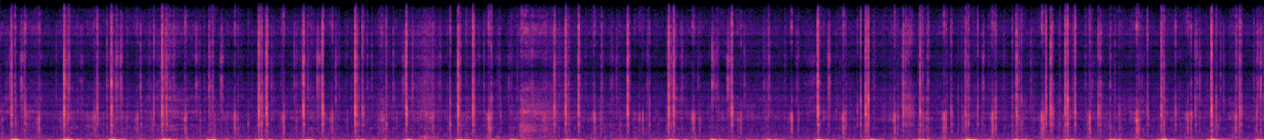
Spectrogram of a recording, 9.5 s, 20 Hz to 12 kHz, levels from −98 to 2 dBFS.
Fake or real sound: fake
